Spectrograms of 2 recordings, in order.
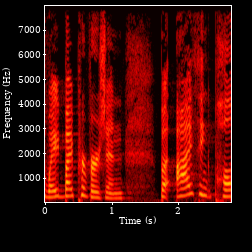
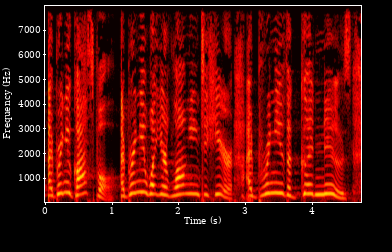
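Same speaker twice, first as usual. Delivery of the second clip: higher, louder glad announcement; excited proclamation; 6 semitones higher, 4 dB louder than usual. Acted. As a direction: herald long-awaited news with excitement. Rewords angel's announcement excitedly.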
